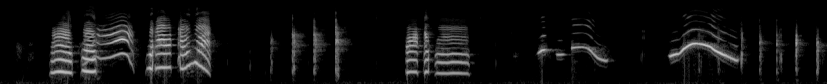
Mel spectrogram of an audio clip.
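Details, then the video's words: Pet Indian ringneck parakeets talking, imitating human speech: clusters of harsh, buzzy, word-like phrases in quick bursts, then a rising-and-falling whistle, a long arched whistle and sharp clicks, with silent gaps between phrases and no background noise. "indian ring necks parrots talking"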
